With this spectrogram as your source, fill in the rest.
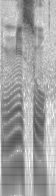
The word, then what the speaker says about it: miso: Une petite chose, ça s'écrit miso, mais ça se prononce miso.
